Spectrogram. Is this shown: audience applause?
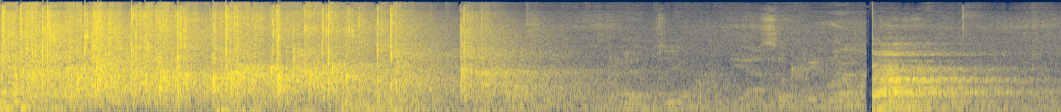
yes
